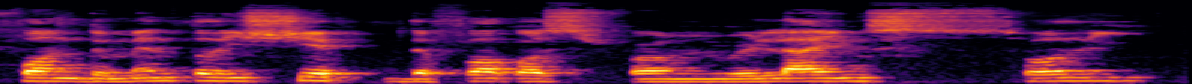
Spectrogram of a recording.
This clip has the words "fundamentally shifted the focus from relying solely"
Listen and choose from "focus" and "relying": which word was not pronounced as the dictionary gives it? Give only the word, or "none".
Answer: none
